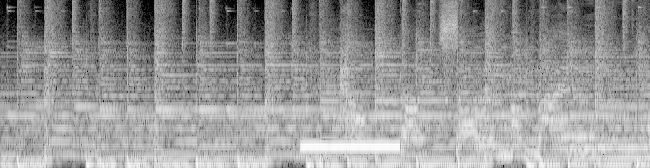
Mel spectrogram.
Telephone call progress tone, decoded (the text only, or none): ringback tone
